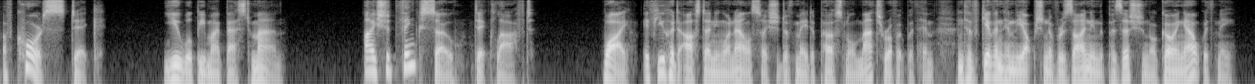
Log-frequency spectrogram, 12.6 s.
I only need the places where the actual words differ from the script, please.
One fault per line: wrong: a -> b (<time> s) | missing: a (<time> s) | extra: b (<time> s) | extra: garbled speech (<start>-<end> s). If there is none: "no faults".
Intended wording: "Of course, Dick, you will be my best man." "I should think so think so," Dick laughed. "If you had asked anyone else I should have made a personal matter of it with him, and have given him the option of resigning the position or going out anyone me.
missing: think so (4.7 s)
extra: Why (6.0 s)
wrong: anyone -> with (12.0 s)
